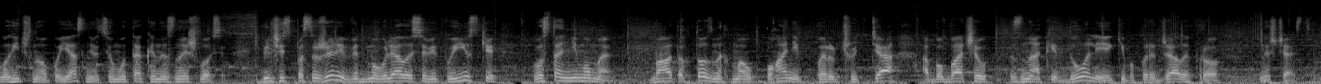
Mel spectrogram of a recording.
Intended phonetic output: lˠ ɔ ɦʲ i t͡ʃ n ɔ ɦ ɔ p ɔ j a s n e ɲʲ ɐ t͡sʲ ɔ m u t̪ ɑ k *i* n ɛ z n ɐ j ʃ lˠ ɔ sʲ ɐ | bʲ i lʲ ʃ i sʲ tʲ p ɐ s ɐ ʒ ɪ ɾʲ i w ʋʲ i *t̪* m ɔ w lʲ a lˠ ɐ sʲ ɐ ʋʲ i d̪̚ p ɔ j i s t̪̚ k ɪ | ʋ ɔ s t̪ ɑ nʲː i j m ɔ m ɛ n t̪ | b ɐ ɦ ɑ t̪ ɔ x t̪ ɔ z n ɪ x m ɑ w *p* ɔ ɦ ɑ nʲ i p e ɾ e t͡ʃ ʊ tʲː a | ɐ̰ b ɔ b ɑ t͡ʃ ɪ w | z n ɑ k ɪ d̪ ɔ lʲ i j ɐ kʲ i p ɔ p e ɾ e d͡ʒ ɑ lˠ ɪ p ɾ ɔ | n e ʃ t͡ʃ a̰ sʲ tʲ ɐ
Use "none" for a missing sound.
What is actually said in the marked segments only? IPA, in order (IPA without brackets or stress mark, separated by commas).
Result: ɪ, d̪, p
